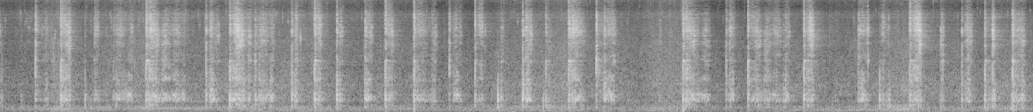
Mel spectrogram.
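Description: Chopsticks scrape and clack against a pan as offal is stir-fried in hot oil with black pepper and garlic, a steady run of close, busy stirring strokes over a continuous sizzle, with no talking.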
